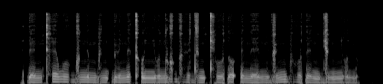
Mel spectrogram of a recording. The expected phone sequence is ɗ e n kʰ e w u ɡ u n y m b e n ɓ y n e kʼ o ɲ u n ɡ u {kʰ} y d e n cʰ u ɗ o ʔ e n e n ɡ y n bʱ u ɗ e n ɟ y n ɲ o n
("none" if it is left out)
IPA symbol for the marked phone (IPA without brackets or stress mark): ɡʱ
